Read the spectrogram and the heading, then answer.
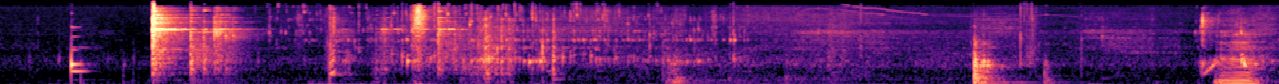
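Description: Glass clinks sharply, followed by wine splashing and trickling into a glass, with a few more clinks and brief handling knocks near the end.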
